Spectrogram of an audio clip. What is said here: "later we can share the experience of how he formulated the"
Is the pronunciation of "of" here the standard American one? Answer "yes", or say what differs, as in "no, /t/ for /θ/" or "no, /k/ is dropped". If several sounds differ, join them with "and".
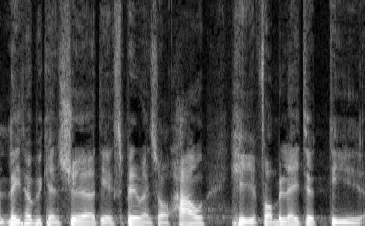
no, /f/ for /v/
